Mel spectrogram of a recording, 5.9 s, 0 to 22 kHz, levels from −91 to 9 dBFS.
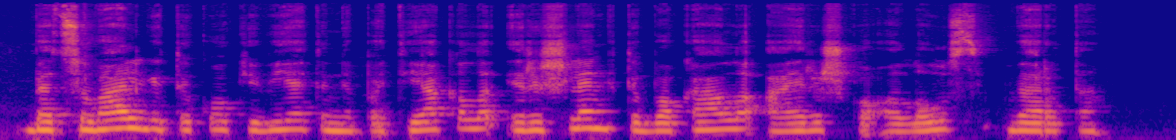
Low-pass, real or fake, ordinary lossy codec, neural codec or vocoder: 19.8 kHz; real; Opus, 64 kbps; none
